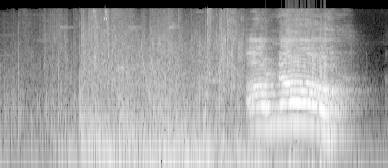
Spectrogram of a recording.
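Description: A game explosion roars and rumbles.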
